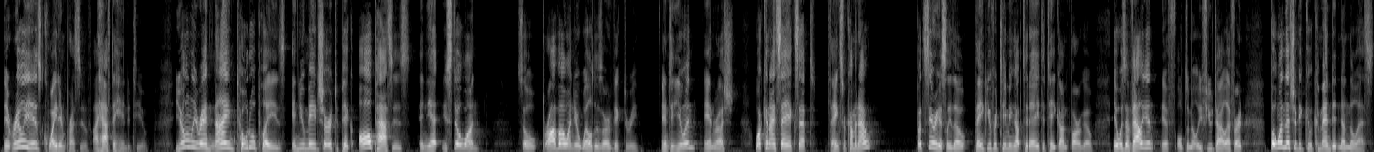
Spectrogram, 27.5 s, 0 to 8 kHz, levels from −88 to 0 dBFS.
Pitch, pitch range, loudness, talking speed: 215 Hz, 155-250 Hz, -26 LUFS, 175 wpm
